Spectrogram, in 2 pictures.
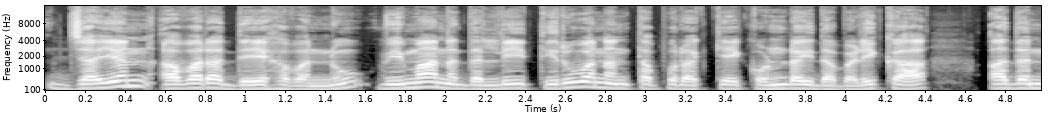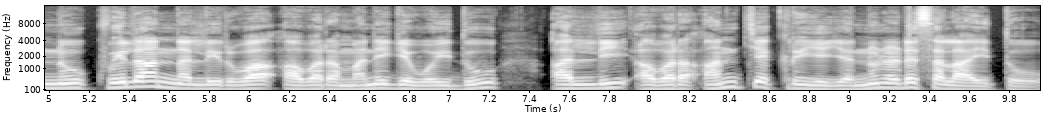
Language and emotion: Kannada, neutral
